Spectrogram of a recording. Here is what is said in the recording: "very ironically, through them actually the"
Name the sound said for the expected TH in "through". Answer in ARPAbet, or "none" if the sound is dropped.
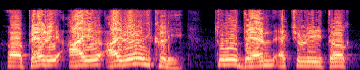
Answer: T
